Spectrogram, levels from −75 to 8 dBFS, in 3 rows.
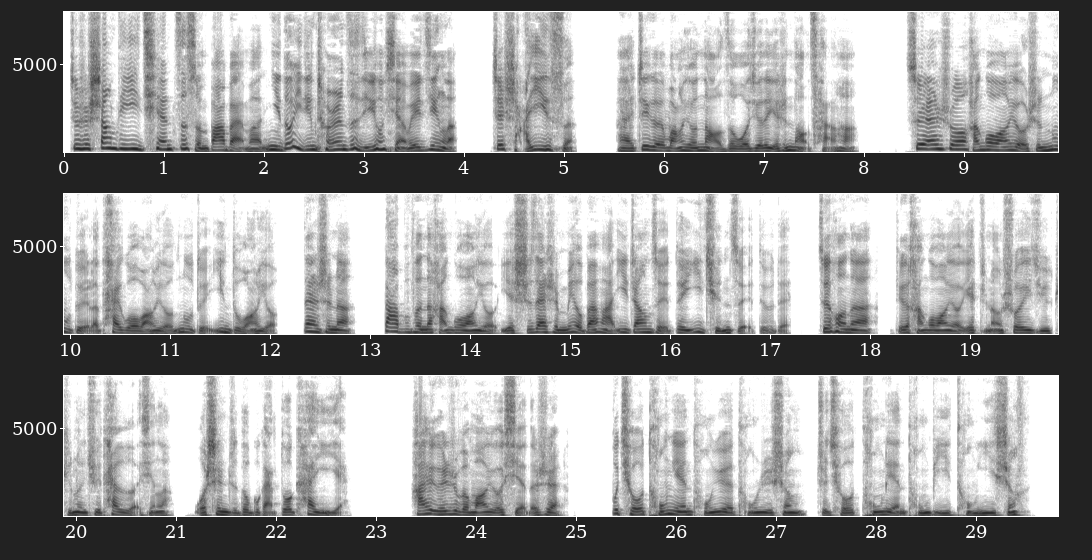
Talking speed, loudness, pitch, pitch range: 310 characters per minute, -14 LUFS, 155 Hz, 135-190 Hz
